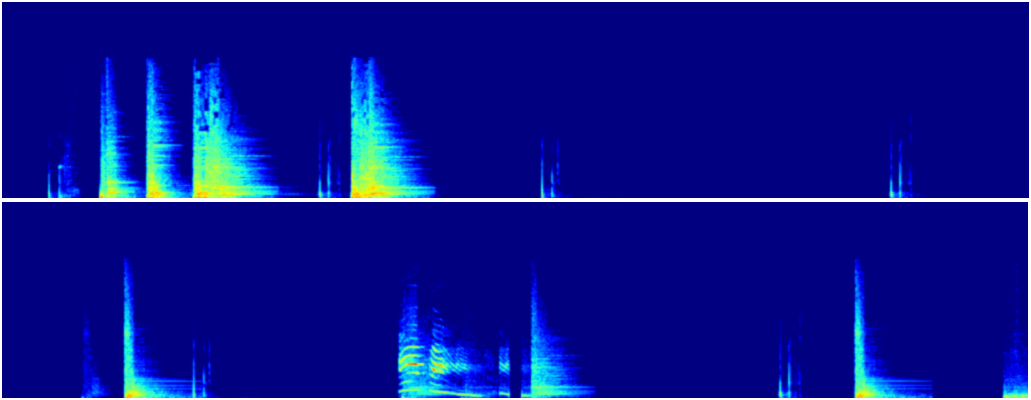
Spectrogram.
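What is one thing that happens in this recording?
A metal chair clatters and bangs as it tumbles across a tiled floor.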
